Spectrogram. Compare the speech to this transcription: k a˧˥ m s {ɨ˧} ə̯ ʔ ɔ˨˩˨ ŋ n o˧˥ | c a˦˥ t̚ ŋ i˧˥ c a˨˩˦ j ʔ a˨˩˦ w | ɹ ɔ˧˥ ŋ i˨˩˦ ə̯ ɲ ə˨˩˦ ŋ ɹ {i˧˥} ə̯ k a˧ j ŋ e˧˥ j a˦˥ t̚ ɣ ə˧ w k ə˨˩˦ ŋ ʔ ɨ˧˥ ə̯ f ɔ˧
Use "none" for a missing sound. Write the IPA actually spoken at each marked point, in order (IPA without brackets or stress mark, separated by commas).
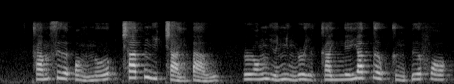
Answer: ɨ˧, i˨˩˨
